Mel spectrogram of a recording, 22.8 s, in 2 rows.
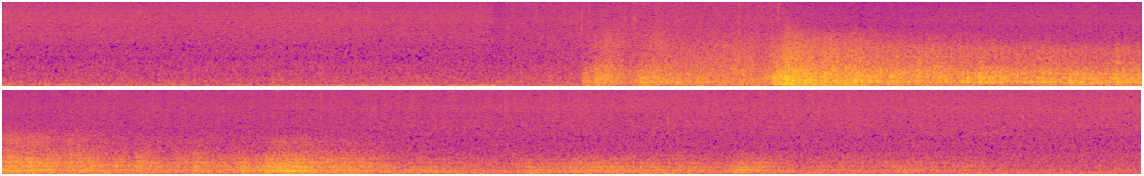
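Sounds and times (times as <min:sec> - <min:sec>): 
distant medium thunder: 0:05.8 - 0:15.2.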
